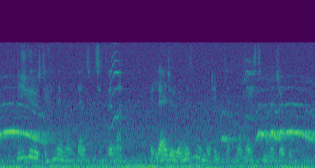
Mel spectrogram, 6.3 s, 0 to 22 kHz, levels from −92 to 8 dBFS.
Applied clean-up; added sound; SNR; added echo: none; Bird; -5 dB; none.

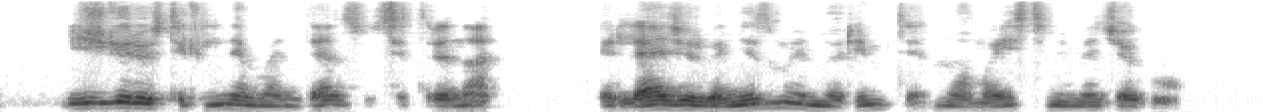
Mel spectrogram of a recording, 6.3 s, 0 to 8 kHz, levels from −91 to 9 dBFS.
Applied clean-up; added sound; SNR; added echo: none; none; none; none.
